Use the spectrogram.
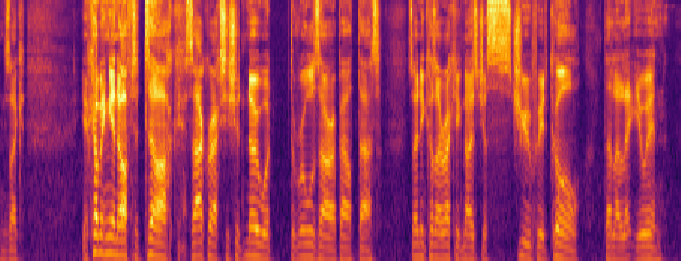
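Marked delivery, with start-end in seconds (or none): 1.1-8.8 winded half-orc voice, higher and louder. Voicing a big burly half-orc who just stormed down stairs: half-orc, a little out of breath. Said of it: "A little bit out of breath".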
